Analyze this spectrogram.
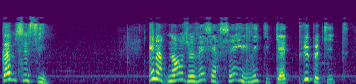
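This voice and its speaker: A man's voice: very high voice, lively intonation, a little mellow, slightly rough, dull audio. A man giving a live card-making tutorial, thinking aloud as he works and answering viewers. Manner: slow, thinking aloud while working.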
